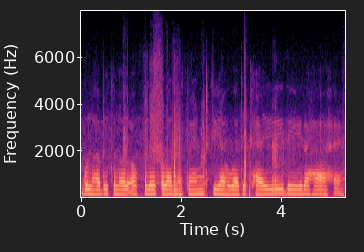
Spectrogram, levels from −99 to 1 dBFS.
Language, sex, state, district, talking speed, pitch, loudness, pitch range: Hindi, female, Bihar, Gaya, 150 wpm, 175 Hz, -19 LUFS, 170-180 Hz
